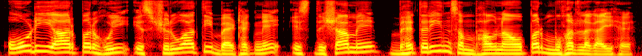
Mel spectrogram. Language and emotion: Hindi, neutral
